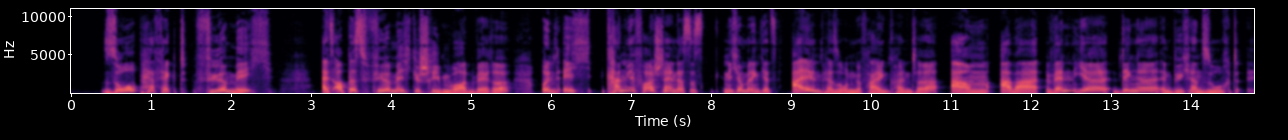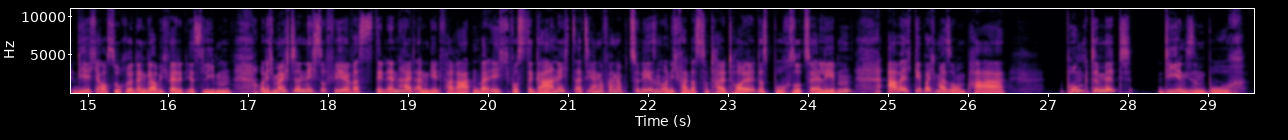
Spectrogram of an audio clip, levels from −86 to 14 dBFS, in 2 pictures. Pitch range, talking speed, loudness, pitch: 175-235 Hz, 185 wpm, -19 LUFS, 200 Hz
